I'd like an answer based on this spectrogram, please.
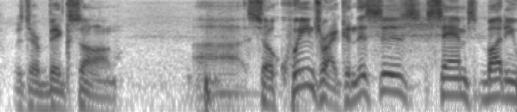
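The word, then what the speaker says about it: Queensrÿche: The next band is Queensryche. Ah, yes. Queensryche. Now, look how this is spelled. There's an umlaut. Yeah. Queensry with an umlaut over it, CHE. Queensryche. That Y is going to throw them off, I feel like.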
